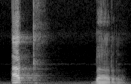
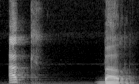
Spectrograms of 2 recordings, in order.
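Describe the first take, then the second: Both takes have the same delivery.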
